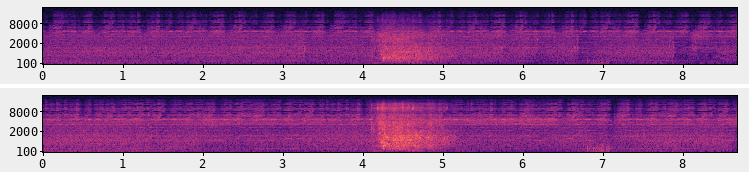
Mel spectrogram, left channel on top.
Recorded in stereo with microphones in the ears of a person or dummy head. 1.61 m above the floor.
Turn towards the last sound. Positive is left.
turn(degrees=-25)  # may be behind; listen again after turning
